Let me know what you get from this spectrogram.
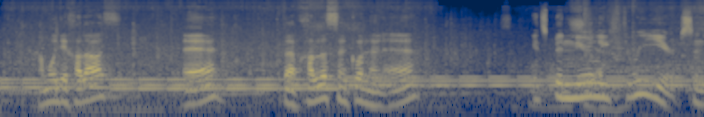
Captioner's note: speaking Arabic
